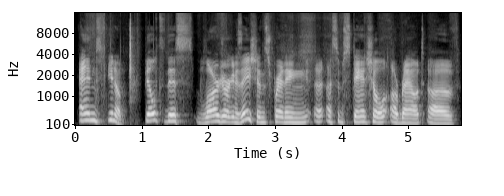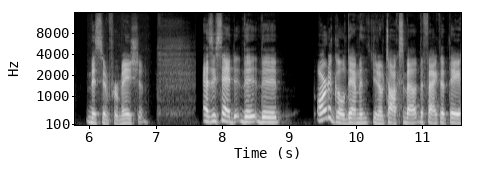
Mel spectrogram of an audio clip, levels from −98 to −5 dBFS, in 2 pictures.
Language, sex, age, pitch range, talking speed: English, male, 30-49, 130-175 Hz, 150 wpm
